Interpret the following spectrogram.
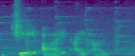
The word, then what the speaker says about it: Giao: My name is spelled G-I-A-O but pronounced as Giao.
